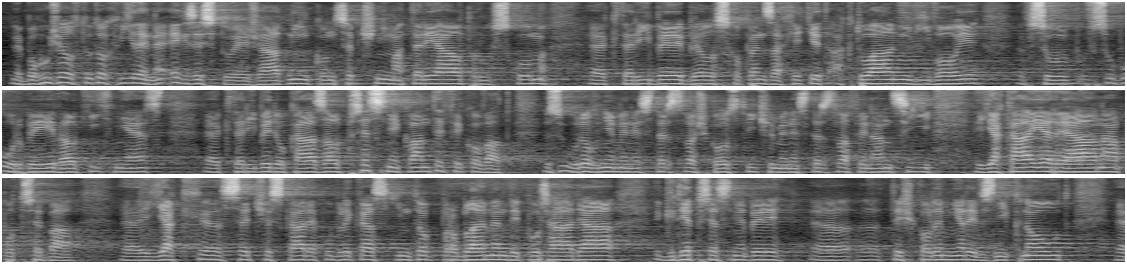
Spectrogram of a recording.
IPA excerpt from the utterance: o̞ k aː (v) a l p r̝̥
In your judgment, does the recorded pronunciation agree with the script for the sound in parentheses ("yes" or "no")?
no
